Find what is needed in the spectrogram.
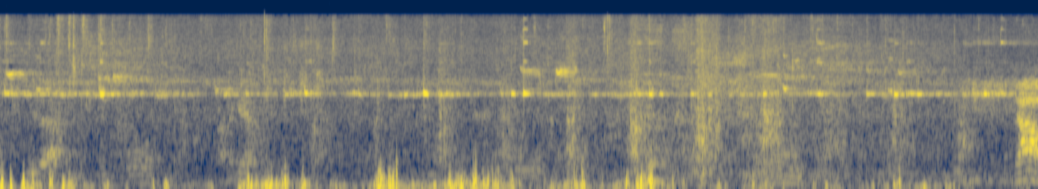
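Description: Muffled hoofbeats of a horse cantering on sand arena footing, irregular low thumps that come and go, under a faint steady high-pitched tone.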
